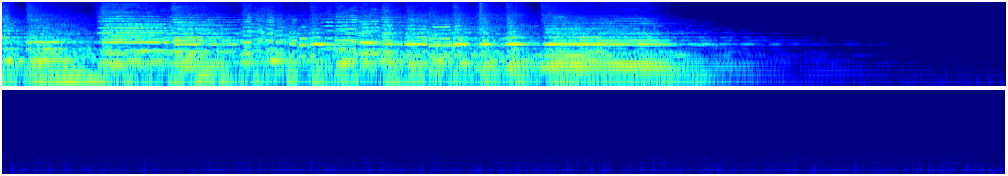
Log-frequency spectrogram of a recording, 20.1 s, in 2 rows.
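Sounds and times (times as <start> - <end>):
symphony movement in E-flat major, Presto: 0.0 - 8.0.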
